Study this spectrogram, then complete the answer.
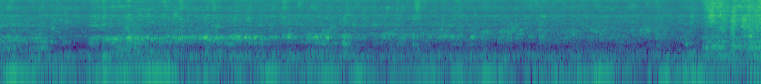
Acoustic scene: kitchen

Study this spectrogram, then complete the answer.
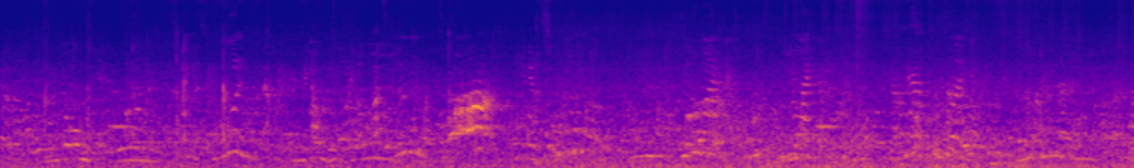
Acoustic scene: crowded indoor space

